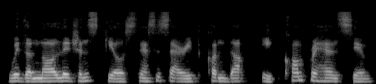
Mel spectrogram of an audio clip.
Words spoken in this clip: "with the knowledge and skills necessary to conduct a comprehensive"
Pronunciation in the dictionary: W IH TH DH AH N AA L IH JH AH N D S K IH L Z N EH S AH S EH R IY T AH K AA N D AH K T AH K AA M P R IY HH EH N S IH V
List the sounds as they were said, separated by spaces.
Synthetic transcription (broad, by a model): W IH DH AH N AA L IH JH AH N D S K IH L S N EH S AH S EH R IY T AH K AA N D AH K T AH K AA M P R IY HH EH N S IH V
